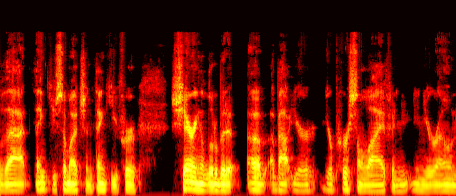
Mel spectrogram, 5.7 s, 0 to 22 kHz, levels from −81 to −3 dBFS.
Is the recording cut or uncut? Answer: uncut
